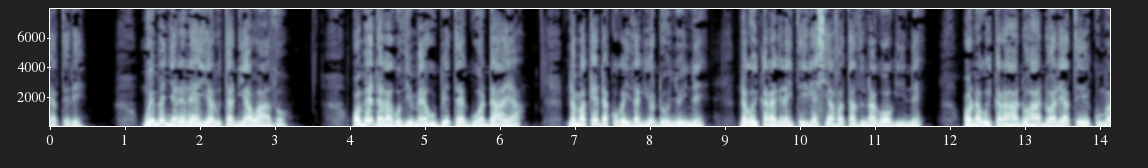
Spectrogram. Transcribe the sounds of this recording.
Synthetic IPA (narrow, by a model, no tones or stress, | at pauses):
ateɾe | mwemɛɲɛɾɛɾɛiaɾutaniawaːðɔ | ɔmɛːdaɣaɣoðiemɛhubetɛɡuɔdaja | namakɛːdakoɣaiðaɣiɔdoːɲoine | naɣoikaɾaɣeɾaiteiɾeaɕiavataðunaɣɔɣiːne | ɔnaɣoikaɾaɦaːdoɦaːdoaɾeateːkuma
